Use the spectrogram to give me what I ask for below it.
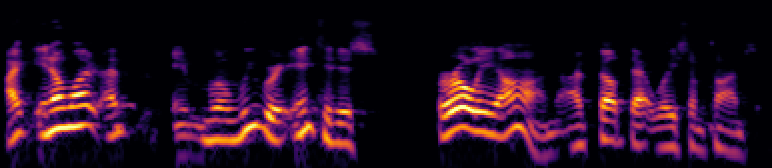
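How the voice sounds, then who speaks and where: Over a loud crowd, a New Jersey man co-hosts a livestream, chatting casually and telling stories. His voice sits on the high side with big pitch swings at normal speed, and he's blunt and rambling, often making sure listeners are following.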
